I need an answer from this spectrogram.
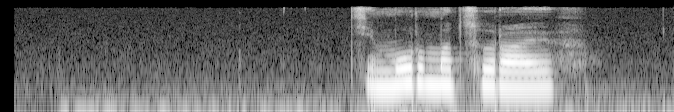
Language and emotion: Russian, neutral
